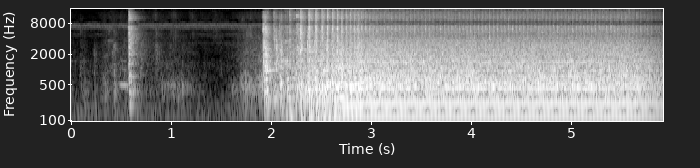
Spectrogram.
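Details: Craftsman lawnmower with Briggs and Stratton engine, after cleaning dirt from the carburetor bowl and jet that made it start then stall. Pull-start catches, revs up and settles into a smooth, steady hum with no surging or stalling: normal running.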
